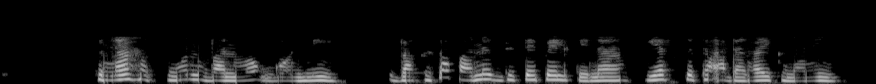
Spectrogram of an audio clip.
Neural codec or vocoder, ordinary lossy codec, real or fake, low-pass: none; MP3, 24 kbps; real; 3.6 kHz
